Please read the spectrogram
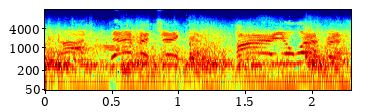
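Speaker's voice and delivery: loud, high furious shout; angry yell. Acted. Sergeant screaming at Jenkins to fire, furious. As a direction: roar at him to shoot. Sergeant yells at frozen soldier.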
